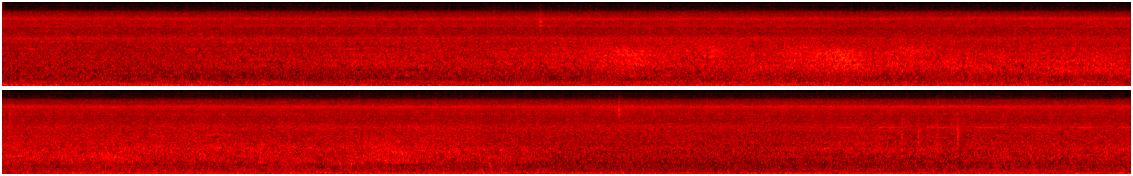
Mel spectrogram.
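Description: Car engine idling steadily, a constant low-pitched sound.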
